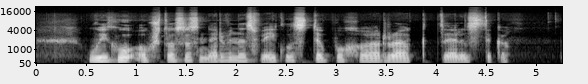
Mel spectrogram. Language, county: Lithuanian, Vilnius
